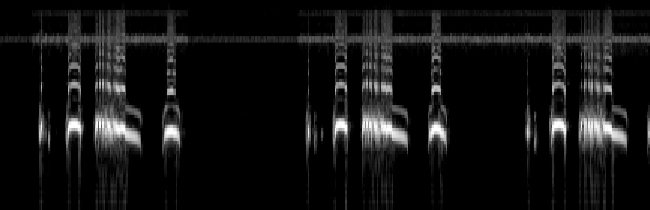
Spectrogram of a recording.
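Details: Lure recording of a spotted dove from Cambodia, used for trapping: the same cooing phrase repeats three times, roughly every three seconds. Each phrase is a short coo, then a longer throaty note falling at the end, then a final coo. A faint whine persists.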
